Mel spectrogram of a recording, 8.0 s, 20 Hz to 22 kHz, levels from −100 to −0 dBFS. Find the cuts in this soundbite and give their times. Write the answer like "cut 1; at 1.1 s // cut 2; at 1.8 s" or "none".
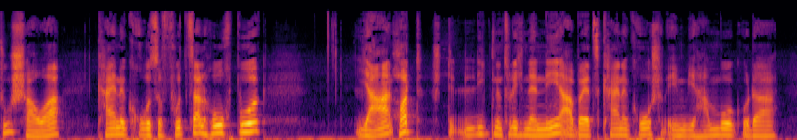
cut 1; at 3.9 s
